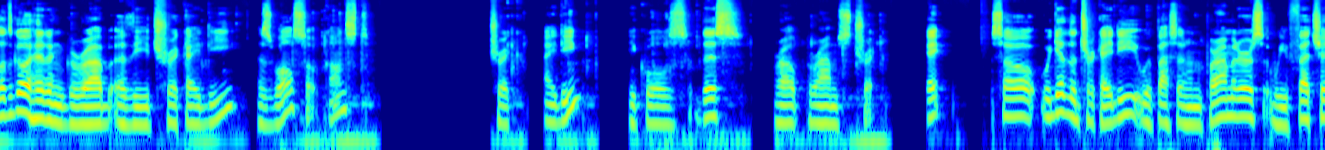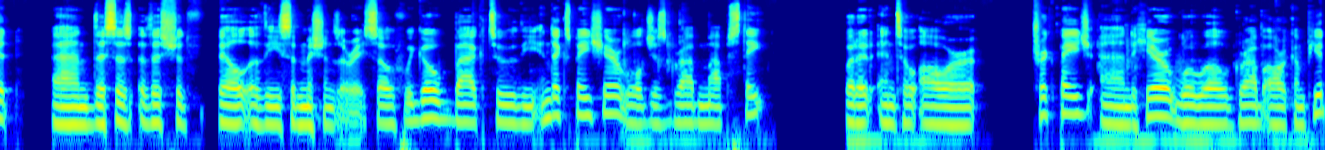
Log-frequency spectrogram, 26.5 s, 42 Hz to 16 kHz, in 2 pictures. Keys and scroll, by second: 1.8 Tab, 5.9 ctrl+c, 7.3 ctrl+v, 7.6 ctrl+s, 19.5 ctrl+c, 20.0 ctrl+Tab, 21.8 ctrl+v, 22.1 ctrl+s, 26.0 Return.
